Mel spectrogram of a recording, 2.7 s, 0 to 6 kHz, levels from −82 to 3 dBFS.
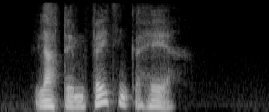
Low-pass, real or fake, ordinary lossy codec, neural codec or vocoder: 5.4 kHz; fake; AAC, 32 kbps; codec, 16 kHz, 0.5 kbps, X-Codec, WavLM features, trained on Multilingual LibriSpeech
